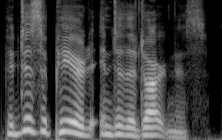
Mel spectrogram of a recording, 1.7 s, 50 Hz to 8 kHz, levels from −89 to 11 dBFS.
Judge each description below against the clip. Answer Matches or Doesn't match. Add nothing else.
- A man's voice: Matches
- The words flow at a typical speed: Matches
